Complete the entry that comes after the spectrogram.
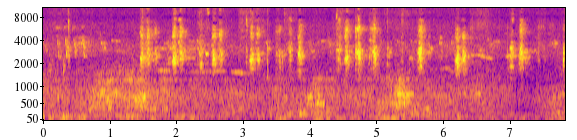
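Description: Birds chirping, many short high calls scattered throughout, over a faint low rumble.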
